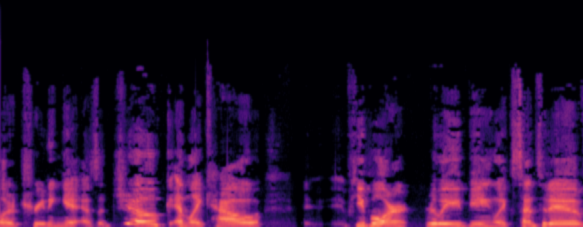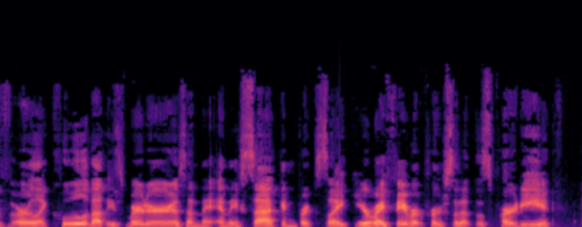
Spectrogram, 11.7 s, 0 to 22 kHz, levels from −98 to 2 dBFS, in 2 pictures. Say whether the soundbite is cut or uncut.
uncut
